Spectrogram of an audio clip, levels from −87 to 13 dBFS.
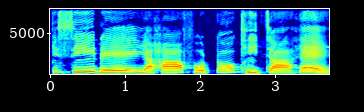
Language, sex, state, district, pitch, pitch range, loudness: Hindi, male, Madhya Pradesh, Dhar, 255 Hz, 240-275 Hz, -13 LUFS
